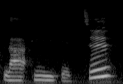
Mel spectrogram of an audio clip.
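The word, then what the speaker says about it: 来月: 라이겟츠.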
